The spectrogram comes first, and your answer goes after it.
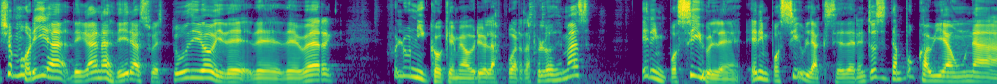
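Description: Very wide pitch swings mark this man's speech. He keeps a moderate pace against a quiet background. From Argentina, Buenos Aires. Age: 60s. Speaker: photographer; interview guest. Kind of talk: interview. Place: studio. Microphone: studio mic.

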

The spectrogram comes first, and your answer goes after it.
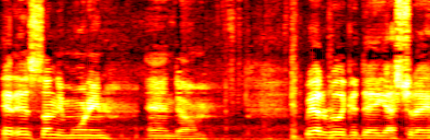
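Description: A man speaks in a dry sound with no echo. Light background noise is present. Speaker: family vlogger. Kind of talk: casual vlog chat. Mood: relaxed, joking. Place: car. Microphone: phone near.

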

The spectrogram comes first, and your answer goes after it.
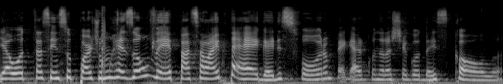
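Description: Talking at a fairly quick pace, a woman uses a high pitch with ordinary pitch variation. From Brazil. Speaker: podcast host. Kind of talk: casual chat. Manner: animated. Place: studio. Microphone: studio mic.

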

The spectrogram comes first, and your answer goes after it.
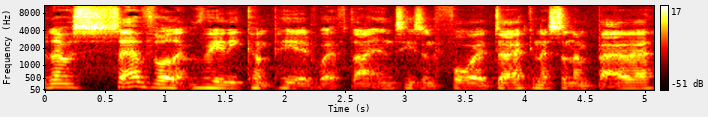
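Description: Over light background noise, the voice moves at a moderate pace with ordinary pitch variation and hardly any pauses. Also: man. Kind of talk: casual Q&A vlog chat. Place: home room. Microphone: webcam.

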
